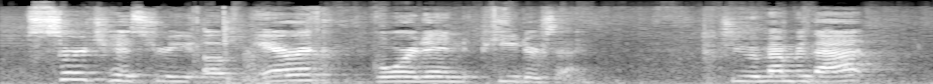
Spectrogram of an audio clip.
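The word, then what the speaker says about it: Pederson: So, it's Peterson Peterson.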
